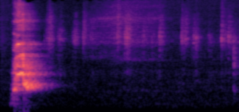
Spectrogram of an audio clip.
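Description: A single short dog bark.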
